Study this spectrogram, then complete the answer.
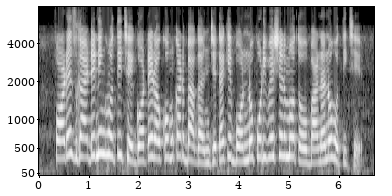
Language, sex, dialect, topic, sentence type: Bengali, female, Western, agriculture, statement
